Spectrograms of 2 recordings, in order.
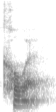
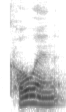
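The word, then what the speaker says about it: koan: Buddhist uh world as Coen Coen is again the Japanese pronunciation of the Chinese term Ganan Co k o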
